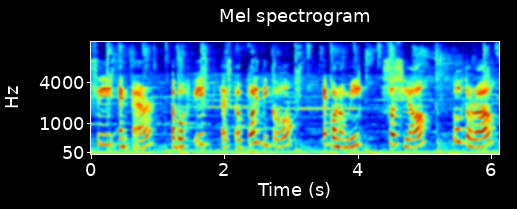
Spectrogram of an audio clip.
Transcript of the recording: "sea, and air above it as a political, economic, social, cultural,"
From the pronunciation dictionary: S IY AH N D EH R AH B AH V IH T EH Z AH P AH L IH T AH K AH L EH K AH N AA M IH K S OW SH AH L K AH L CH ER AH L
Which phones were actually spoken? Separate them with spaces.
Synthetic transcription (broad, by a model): S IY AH N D EH R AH B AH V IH T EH S AH P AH L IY T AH K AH L EH K AH N AA M IH K S OW S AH L K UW L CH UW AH L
